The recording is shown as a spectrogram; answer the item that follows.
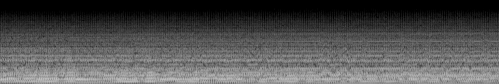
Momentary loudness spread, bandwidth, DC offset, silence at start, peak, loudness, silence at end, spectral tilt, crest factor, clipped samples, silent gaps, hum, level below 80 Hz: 2 LU; 14 kHz; under 0.1%; 0 s; -8 dBFS; -19 LUFS; 0 s; -6.5 dB/octave; 10 dB; under 0.1%; none; none; -36 dBFS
